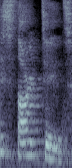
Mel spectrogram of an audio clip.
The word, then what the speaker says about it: started: Em palavras que terminam com som de T e som de D.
